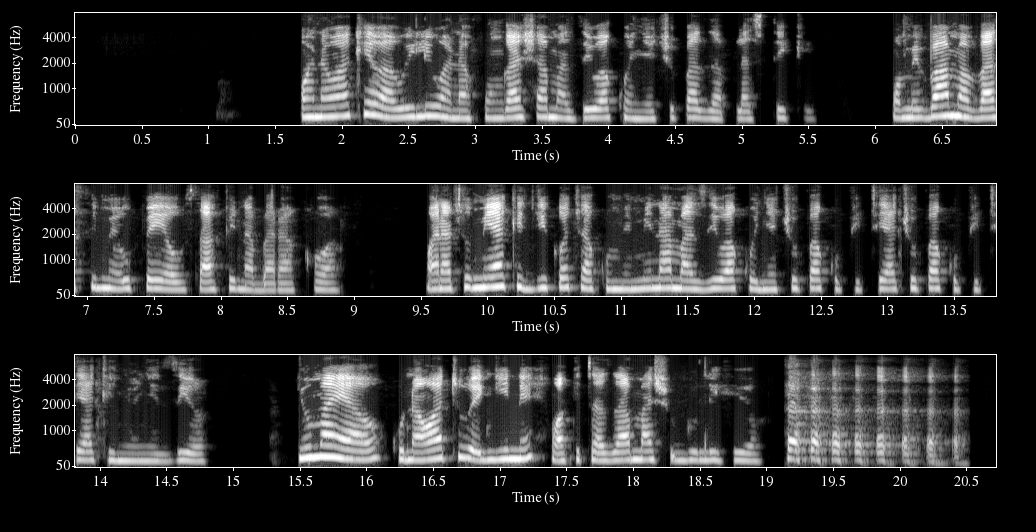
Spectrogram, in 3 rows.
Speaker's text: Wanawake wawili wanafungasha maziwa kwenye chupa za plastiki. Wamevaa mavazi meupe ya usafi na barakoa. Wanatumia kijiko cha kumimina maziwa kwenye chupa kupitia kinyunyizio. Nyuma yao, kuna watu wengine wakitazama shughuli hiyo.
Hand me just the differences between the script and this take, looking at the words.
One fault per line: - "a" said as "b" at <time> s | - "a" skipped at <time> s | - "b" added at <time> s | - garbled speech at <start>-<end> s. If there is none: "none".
- "chupa kupitia" added at 13.1 s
